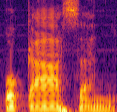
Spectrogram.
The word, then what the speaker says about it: Okaasan: platea net y busquen Okaasan, eh, o k a s a n. La doble a es para pronunciarla nada más para fingir que uno sabe algo de japonés y es con K o Ken con K.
